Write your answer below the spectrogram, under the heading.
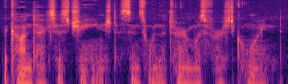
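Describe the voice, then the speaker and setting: A man playing a weary, bitter demon captive in an audio roleplay, speaking in a husky, breathy voice with measured, sardonic formality. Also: deep voice, level tone, full character voice. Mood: dry, composed. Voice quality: husky, breathy, often dropping toward a whisper. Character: weary, bitter, guarded male demon captive, quietly defiant. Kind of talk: scripted audio roleplay monologue.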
